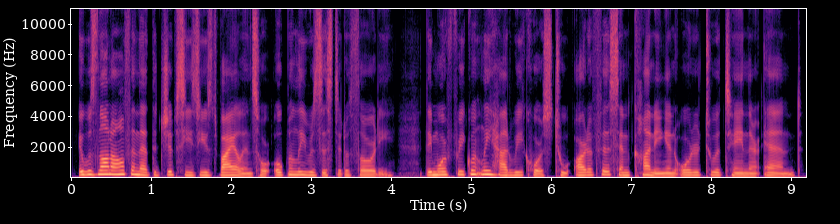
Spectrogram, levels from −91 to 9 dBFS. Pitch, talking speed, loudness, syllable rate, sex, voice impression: 180 Hz, 185 wpm, -18 LUFS, 5.8 syllables/s, female, feminine, adult-like, slightly middle-aged, slightly thin, tensed, powerful, slightly bright, hard, clear, fluent, cool, very intellectual, refreshing, very sincere, very calm, friendly, slightly reassuring, slightly unique, elegant, slightly wild, slightly sweet, slightly strict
